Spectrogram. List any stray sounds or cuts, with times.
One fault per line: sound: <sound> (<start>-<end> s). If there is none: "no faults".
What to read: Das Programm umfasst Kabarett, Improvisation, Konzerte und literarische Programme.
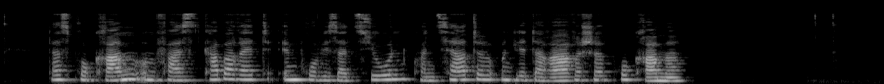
no faults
